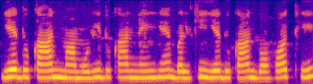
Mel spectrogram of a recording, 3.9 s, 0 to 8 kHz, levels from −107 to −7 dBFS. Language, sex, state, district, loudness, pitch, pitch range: Hindi, female, Chhattisgarh, Balrampur, -19 LUFS, 245 Hz, 235-255 Hz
